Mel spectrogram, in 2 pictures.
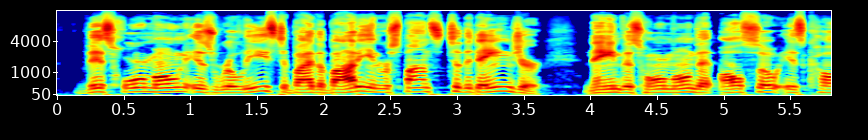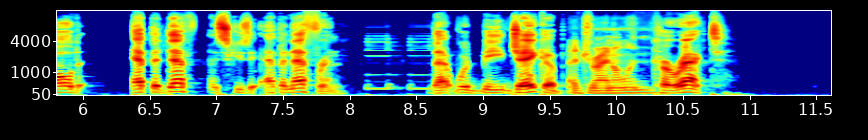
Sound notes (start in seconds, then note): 8.1 buzzer dings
